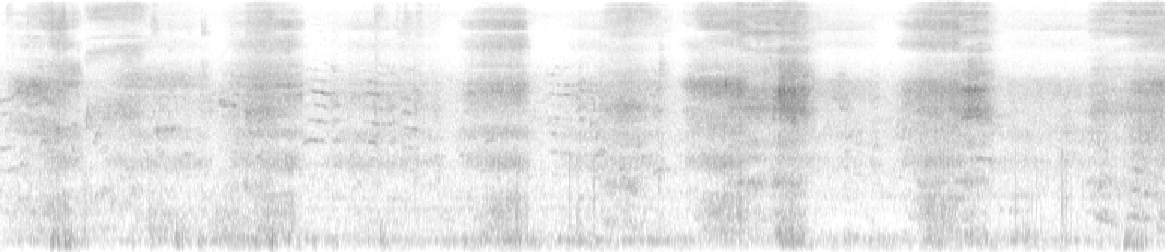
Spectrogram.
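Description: Rough, low rattling breaths repeat roughly every three seconds, with some background sound; snoring.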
